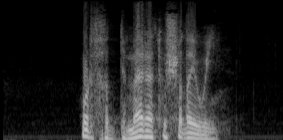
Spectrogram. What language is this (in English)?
Kabyle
